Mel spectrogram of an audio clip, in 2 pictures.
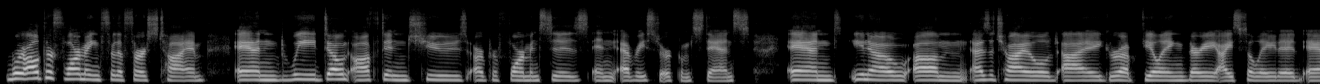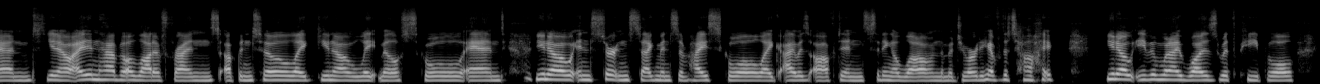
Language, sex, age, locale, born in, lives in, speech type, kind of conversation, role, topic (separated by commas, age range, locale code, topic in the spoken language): English, other, 20-24, en-US, United States, United States, conversation, podcast, guest, How do certain songs become deeply meaningful in our lives?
